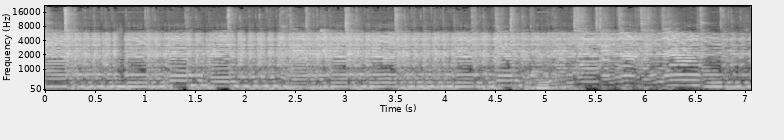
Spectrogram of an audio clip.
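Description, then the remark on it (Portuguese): A distorted electric guitar riff plays for several seconds, dense and gritty, with repeated low chugging notes and quick melodic runs at a steady, loud level. No one speaks. “Eles têm uma parte muito fixe nesta música.”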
